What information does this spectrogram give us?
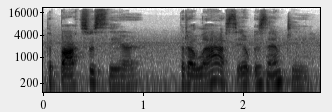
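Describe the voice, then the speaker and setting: A woman, an instructional coach, reading a children's picture book aloud in an expressive, animated way. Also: fairly low pitch, normal speed, background noise.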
